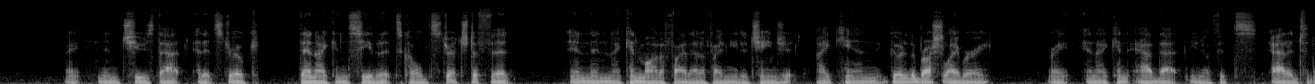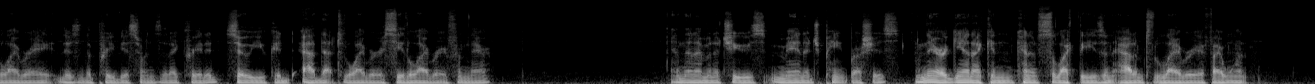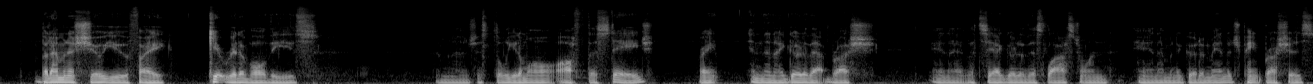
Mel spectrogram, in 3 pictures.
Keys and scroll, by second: 31.0 BackSpace, 34.0 BackSpace.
